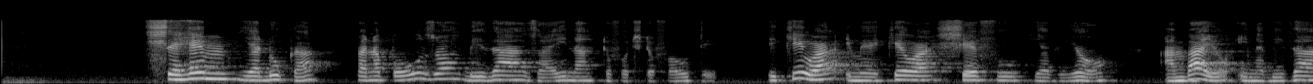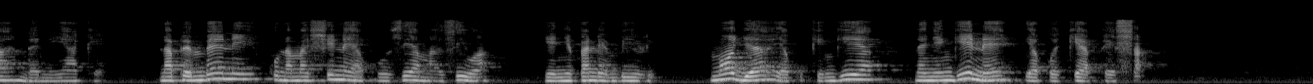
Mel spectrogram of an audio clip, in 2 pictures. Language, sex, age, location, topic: Swahili, female, 25-35, Dar es Salaam, finance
